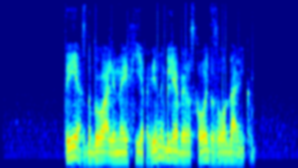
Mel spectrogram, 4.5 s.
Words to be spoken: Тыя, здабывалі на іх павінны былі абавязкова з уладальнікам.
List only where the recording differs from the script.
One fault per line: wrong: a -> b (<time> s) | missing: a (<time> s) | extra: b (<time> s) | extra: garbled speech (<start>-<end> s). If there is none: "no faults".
no faults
